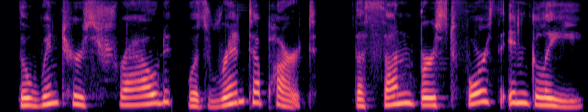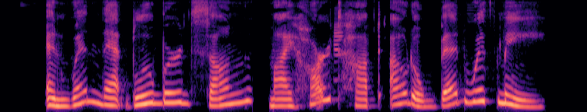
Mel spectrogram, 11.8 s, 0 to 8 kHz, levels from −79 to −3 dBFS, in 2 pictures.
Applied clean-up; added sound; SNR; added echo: neural mask model Resemble Enhance denoiser.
